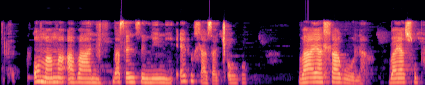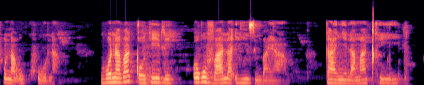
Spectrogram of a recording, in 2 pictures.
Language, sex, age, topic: North Ndebele, female, 25-35, health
